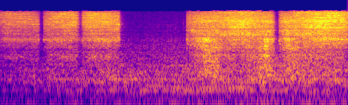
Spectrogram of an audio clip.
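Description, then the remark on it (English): Steady, loud hiss of spray paint as workers spray-paint huge, colorful Mardi Gras parade floats at Kern Studios in New Orleans, broken by a few brief pauses and one longer gap before the spraying resumes, with no voices. “Here at Kern Studios in New Orleans, workers are already spray-painting the huge, colorful Mardi Gras parade floats.”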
